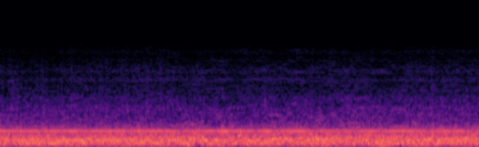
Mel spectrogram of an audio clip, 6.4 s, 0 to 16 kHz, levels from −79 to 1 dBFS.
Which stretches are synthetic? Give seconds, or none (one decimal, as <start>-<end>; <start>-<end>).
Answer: 2.3-5.4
